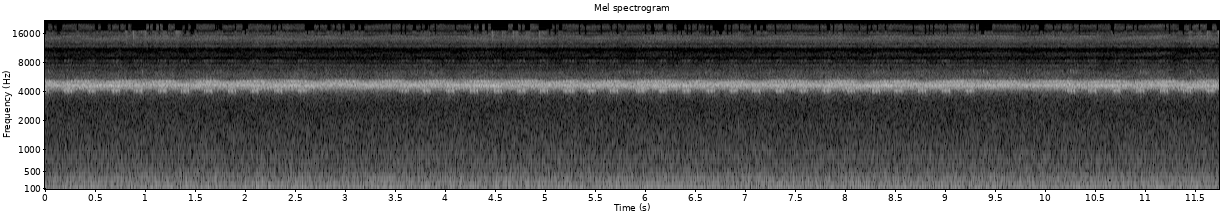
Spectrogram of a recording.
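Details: Steady shrill trilling of autumn insects at night fills the whole stretch at a constant high pitch, unbroken and level, with only a dim low hum behind it.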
